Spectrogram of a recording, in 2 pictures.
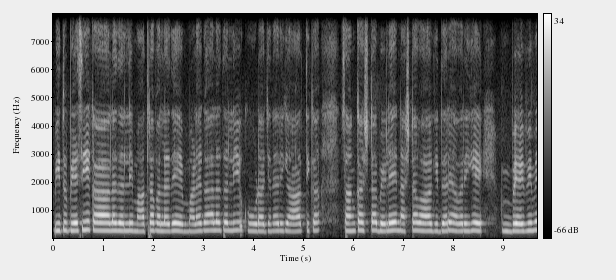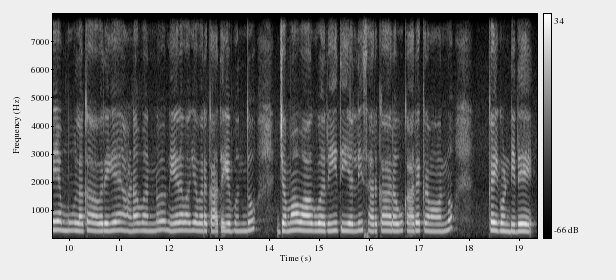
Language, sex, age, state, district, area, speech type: Kannada, female, 18-30, Karnataka, Chikkaballapur, rural, spontaneous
